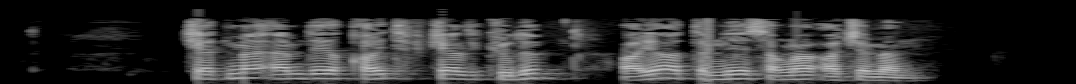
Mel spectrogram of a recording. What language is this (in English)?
Uyghur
